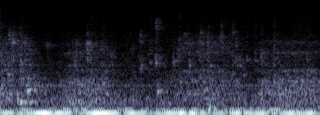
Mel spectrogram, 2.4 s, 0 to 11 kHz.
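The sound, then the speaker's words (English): A steady stream of Drano liquid drain cleaner, about 4 ounces, pours into toilet water, a continuous splashing and gurgling that holds for a couple of seconds with no voices. “I think I did a heavier pour than you did.”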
